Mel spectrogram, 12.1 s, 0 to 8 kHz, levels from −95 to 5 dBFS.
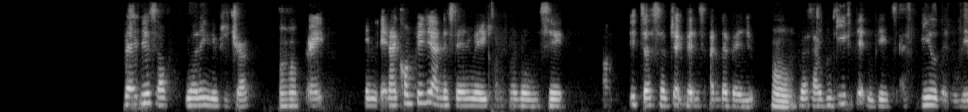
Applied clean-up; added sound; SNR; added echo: neural mask model DeepFilterNet 3.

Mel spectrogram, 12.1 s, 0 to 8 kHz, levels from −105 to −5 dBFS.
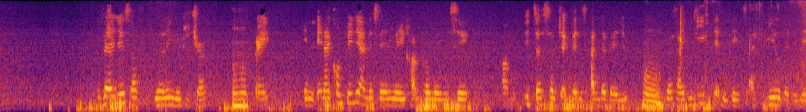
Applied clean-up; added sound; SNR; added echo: none; none; none; none.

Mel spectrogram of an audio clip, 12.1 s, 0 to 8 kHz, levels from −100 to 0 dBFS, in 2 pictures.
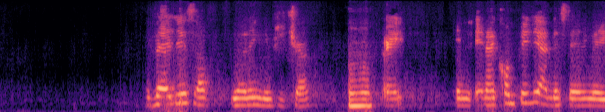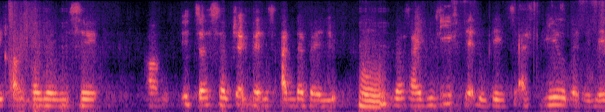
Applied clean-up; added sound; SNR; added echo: neural separator model SepFormer DNS4.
